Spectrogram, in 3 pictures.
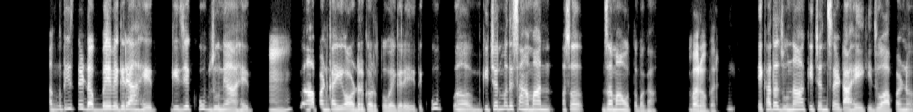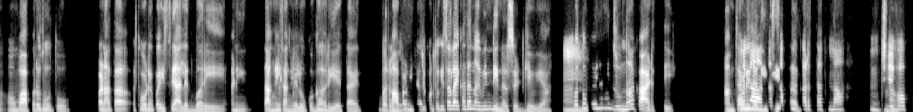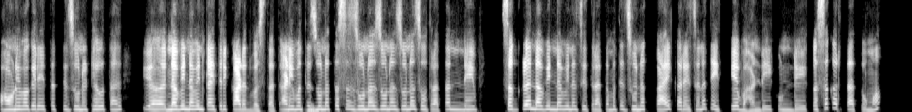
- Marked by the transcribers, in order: in English: "ऑडर"; "ऑर्डर" said as "ऑडर"; tapping; in English: "किचन सेट"; in English: "डिनर सेट"
- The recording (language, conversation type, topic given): Marathi, podcast, अनावश्यक वस्तू कमी करण्यासाठी तुमचा उपाय काय आहे?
